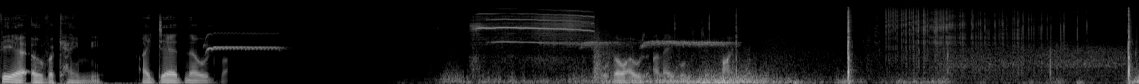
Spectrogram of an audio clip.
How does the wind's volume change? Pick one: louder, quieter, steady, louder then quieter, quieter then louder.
louder then quieter.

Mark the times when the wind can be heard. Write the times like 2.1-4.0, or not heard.
4.0-11.3.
